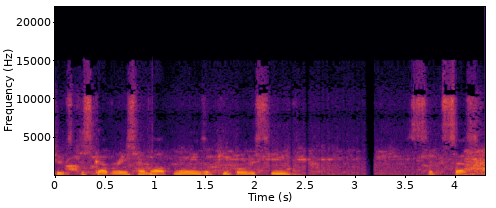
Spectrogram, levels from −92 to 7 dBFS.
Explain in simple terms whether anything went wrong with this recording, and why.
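Two things went wrong. First, there is gain pumping throughout. The likely cause is a microphone level set far too high, so an automatic limiter keeps grabbing the volume and pulling it down whenever the speech gets loud, then letting it back up in the pauses. The whole recording sounds squashed, with loud and quiet parts pressed unnaturally close together.

Second, from 2.15 s to 3.69 s, right after "helped millions of people", there are repeated stalls (stutter). The audio data arrived late or too slowly, so the receiving end kept running out and had to pause. During about 1.5 seconds it stalled 18 times, each time stretching the last bit of sound to cover the wait, the longest about 93 ms. Nothing is actually lost, but the speech drags and stutters there.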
